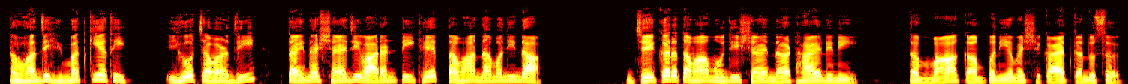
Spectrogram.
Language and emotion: Sindhi, angry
